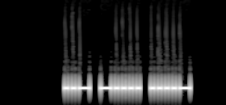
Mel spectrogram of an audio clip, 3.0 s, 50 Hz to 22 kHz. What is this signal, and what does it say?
Morse code, heard as a keyed tone, about 25 wpm, 700 Hz. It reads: U64
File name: Three Letter-Number Combinations - 25wpm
